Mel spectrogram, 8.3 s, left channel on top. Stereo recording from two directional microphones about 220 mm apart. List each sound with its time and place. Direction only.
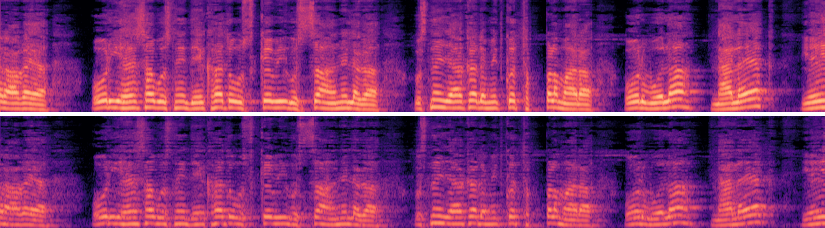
0.1 s a man's voice: 45° left (ahead or behind)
